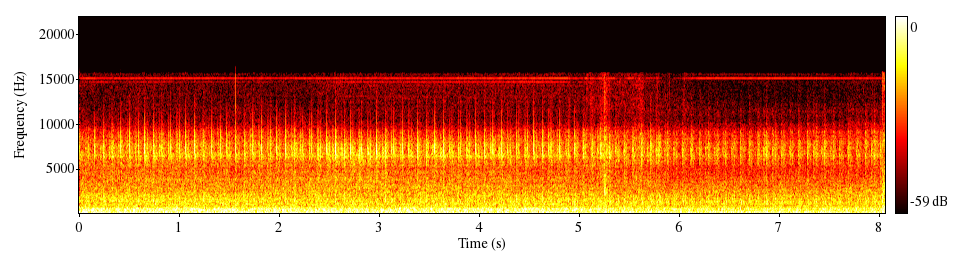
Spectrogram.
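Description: Electrolux Mini Silent 3 kg washing machine in its high-speed spin cycle, running steadily with a fast, even rattle and hum. The spin shakes the sink beside it, which is not yet fastened down, so it vibrates along with the machine.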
